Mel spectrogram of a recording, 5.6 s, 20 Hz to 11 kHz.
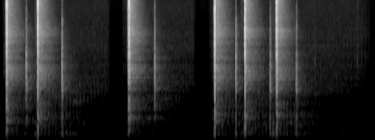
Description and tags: Working with pliers.
Recorded with Oktava-102 microphone and Behringer UB1202 mixer desk.
click, craft, foley, metal, pliers, work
